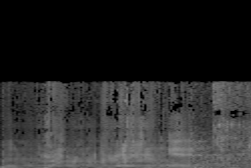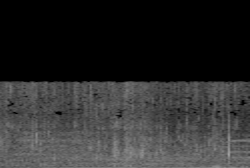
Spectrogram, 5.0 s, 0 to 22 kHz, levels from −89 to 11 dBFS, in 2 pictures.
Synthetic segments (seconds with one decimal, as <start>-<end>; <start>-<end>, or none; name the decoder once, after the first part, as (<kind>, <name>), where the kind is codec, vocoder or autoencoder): 0.0-1.9 (vocoder, BigVGAN v2)

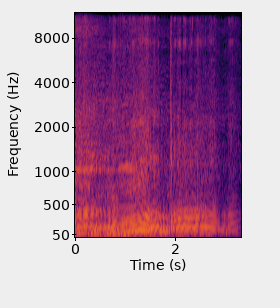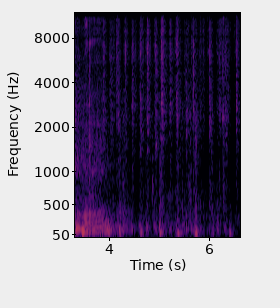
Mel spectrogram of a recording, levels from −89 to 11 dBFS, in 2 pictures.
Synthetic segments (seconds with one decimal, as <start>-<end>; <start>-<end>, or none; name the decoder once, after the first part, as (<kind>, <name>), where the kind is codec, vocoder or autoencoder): 0.0-0.5 (vocoder, BigVGAN v2); 1.5-2.6; 3.6-6.6

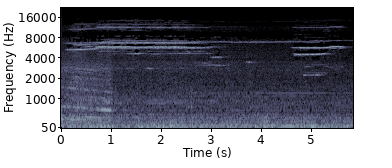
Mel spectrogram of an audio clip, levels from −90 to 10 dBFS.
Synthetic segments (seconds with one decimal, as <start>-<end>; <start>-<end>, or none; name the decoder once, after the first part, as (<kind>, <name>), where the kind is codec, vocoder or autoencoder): 1.9-2.5 (vocoder, BigVGAN v2); 2.9-3.7

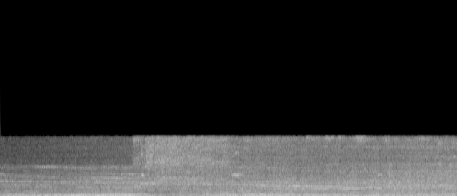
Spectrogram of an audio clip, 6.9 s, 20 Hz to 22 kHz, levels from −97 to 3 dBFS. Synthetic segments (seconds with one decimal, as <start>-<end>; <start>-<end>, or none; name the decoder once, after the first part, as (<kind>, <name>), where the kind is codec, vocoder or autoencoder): none

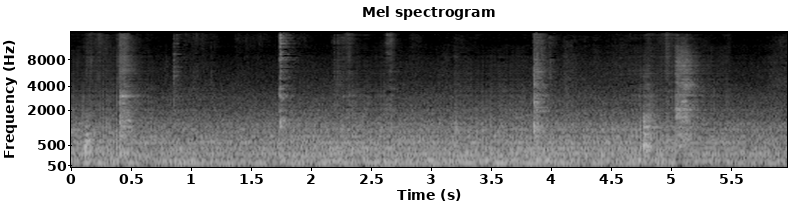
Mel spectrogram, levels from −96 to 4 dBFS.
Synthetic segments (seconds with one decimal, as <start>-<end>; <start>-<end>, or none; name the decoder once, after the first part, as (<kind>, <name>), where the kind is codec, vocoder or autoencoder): 0.0-0.7 (vocoder, BigVGAN v2); 2.2-2.7; 3.2-3.8; 4.7-5.5

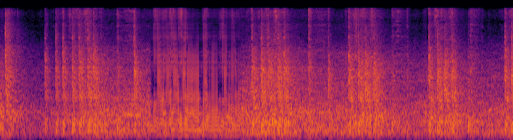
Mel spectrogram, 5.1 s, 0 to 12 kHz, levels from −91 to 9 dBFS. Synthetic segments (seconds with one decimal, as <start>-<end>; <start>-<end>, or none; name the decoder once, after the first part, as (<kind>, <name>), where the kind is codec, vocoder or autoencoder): 1.5-2.4 (vocoder, BigVGAN v2)

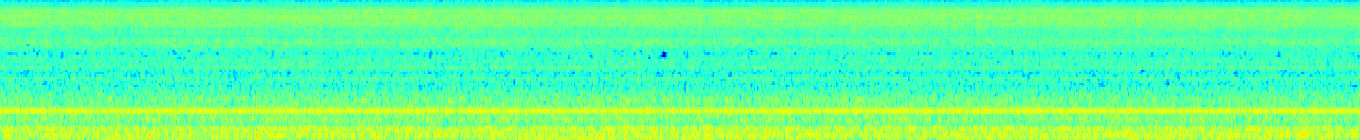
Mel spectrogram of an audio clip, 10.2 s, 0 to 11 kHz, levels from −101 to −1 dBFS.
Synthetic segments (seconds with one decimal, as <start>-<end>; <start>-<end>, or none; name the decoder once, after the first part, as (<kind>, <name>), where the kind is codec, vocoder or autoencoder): none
